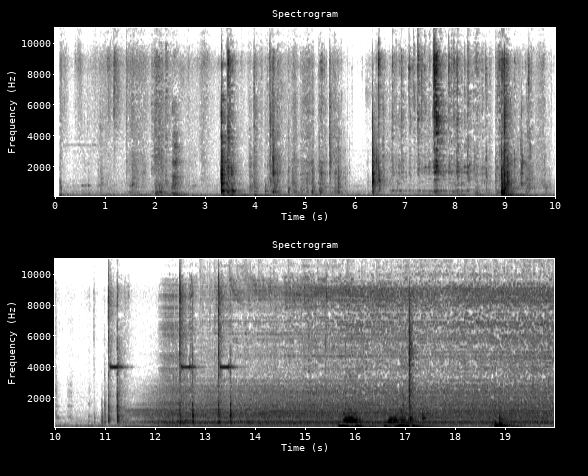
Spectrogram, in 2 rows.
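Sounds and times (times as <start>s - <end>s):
cooker hum and fan noise: 3.3s - 19.9s
short high beeps: 12.4s - 13.8s.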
